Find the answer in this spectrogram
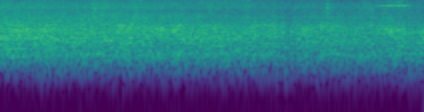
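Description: Steady street noise at a busy city intersection: traffic passing, with no single sound standing out.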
